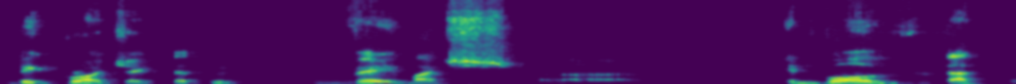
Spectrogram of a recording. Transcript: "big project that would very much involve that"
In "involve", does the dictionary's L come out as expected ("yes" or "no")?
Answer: yes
